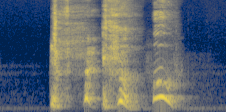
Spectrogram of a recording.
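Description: A burst of four harsh, close coughs in quick succession, the last one longer and fuller, then silence.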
